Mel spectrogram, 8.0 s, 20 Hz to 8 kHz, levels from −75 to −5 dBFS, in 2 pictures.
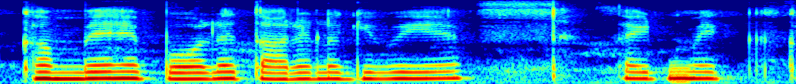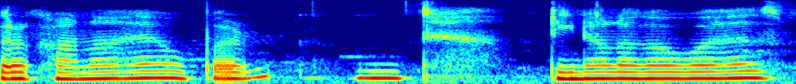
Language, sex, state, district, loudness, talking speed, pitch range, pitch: Hindi, female, Himachal Pradesh, Shimla, -14 LUFS, 130 wpm, 225-235 Hz, 230 Hz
